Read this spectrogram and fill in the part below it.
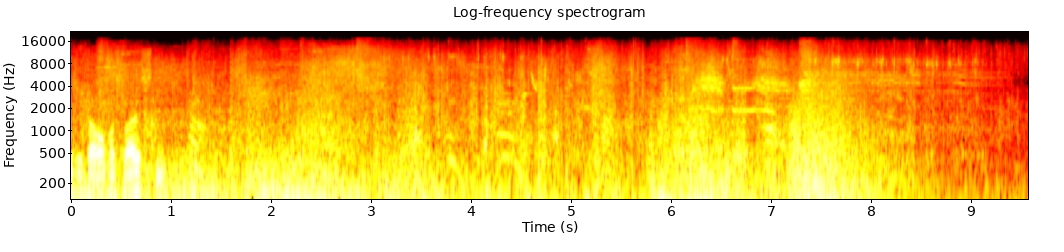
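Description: Magic blasts crackle and roar during a fight.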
